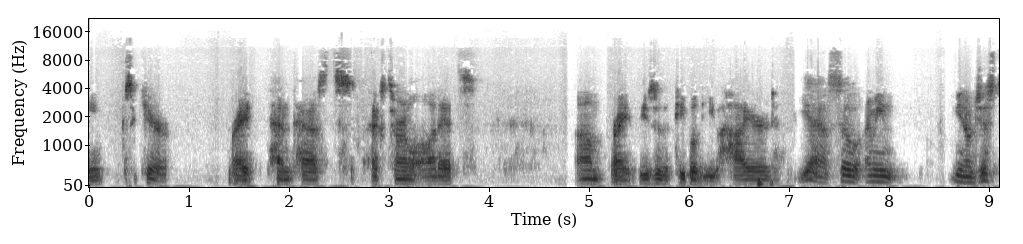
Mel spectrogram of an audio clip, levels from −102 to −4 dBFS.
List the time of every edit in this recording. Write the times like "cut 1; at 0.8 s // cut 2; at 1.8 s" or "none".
cut 1; at 5.2 s // cut 2; at 7.0 s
